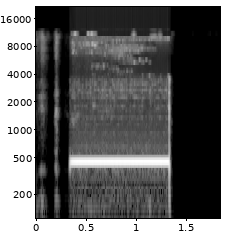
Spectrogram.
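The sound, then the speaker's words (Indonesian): Two quick blips, then a single steady telephone ringing tone, a flat mid-pitched beep lasting about a second, heard clearly and alone, as if through the handset while waiting for someone to pick up. “ya kita coba telepon orangnya aja ya”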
